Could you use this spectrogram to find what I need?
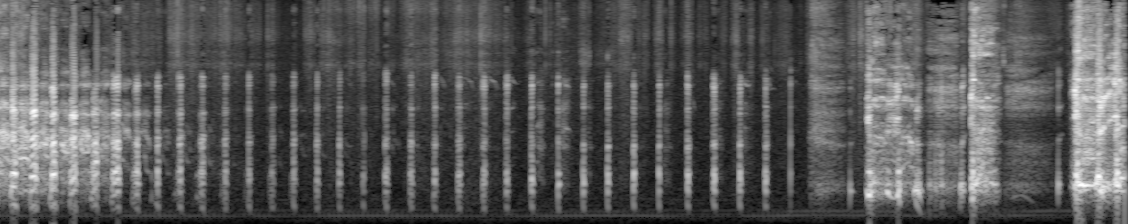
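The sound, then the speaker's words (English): Coughing fit: one long run of many short, sharp coughs in a steady rhythm, with heavier, denser bursts at the start and again near the end, loud and alone without talk. “pardon me for the cough”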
